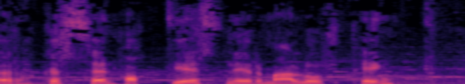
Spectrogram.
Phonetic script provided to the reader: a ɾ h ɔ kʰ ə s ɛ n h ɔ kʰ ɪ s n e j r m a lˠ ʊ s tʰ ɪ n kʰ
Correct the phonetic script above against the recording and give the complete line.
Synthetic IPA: ə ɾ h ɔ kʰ ə s ɛ n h ɔ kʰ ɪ s n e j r m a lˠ ʊ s pʰ ɪ ŋ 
